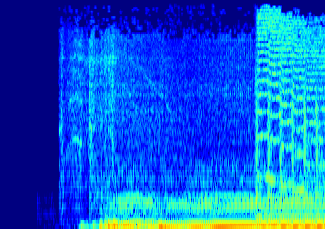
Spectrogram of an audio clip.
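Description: Ford Fiesta ST's engine starting about a second in and running with a deep steady note. Synth theme music with a rapid pulsing beat comes in over it about three seconds in.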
